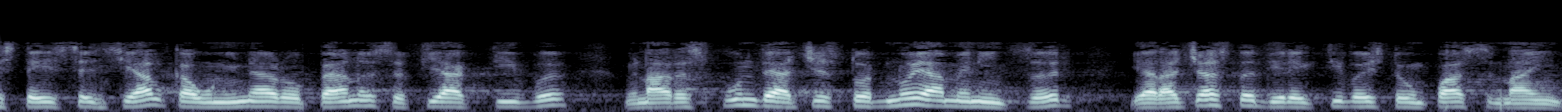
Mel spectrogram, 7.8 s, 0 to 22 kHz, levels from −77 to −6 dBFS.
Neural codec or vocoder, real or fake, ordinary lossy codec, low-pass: none; real; none; 5.4 kHz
